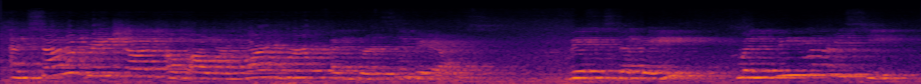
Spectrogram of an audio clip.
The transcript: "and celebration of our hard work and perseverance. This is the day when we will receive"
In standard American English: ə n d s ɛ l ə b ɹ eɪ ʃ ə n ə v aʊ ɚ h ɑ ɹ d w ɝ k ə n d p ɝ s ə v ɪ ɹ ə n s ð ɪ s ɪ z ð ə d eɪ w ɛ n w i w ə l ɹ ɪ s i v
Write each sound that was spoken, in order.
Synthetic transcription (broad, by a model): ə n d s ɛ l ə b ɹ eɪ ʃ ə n ə v aʊ ɚ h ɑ ɹ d w ɝ k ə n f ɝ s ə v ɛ ə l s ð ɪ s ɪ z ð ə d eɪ w ɛ n w i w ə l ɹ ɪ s i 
